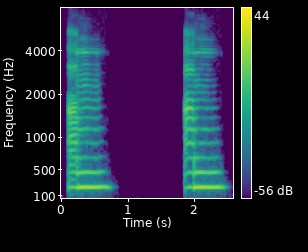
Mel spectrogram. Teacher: इसका जो मीम है उसका जो मखरज है वो शफातान है, वो दो होंठ हैं। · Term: शफवी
